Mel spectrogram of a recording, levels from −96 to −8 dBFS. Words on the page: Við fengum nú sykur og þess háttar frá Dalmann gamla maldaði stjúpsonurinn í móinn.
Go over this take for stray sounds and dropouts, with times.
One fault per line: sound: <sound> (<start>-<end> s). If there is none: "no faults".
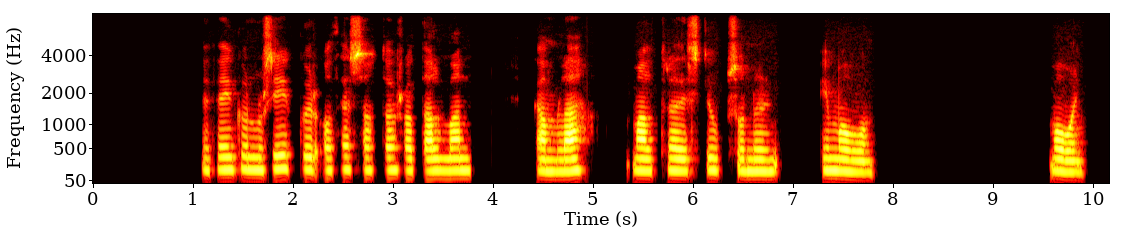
no faults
